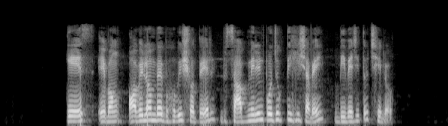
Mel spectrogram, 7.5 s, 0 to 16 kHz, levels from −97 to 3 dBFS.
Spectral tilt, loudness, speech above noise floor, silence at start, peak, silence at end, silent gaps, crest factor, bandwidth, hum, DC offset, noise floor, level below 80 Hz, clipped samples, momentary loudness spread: -6 dB/octave; -17 LUFS; over 73 dB; 1.15 s; -2 dBFS; 0.95 s; none; 16 dB; 7.8 kHz; none; under 0.1%; under -90 dBFS; -52 dBFS; under 0.1%; 10 LU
